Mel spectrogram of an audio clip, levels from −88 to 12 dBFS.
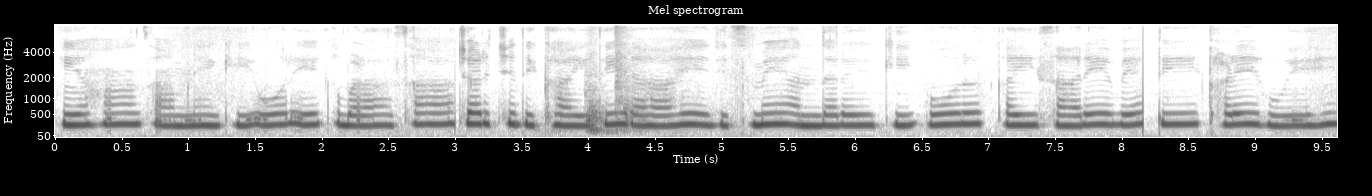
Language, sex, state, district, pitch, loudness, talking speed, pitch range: Hindi, female, Bihar, Muzaffarpur, 255 Hz, -31 LUFS, 135 wpm, 240-265 Hz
